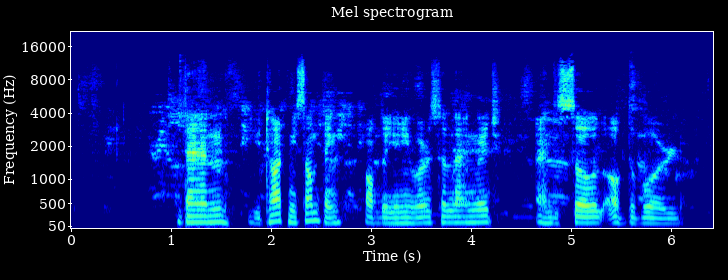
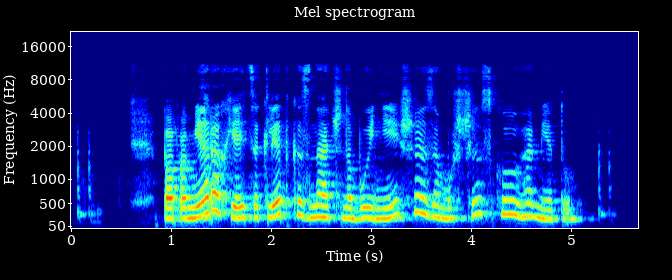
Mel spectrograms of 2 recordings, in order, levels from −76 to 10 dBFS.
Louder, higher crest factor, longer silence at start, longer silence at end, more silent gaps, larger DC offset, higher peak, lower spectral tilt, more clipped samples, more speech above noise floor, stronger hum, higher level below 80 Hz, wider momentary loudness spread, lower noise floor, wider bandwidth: second, -32 LUFS vs -18 LUFS; first, 24 dB vs 16 dB; second, 0.05 s vs 0.6 s; second, 0.3 s vs 0.55 s; neither; neither; second, -10 dBFS vs -2 dBFS; second, -2 dB/octave vs -6 dB/octave; neither; second, 24 dB vs 33 dB; neither; second, -74 dBFS vs -64 dBFS; first, 15 LU vs 11 LU; first, -58 dBFS vs -51 dBFS; first, 15.5 kHz vs 11.5 kHz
